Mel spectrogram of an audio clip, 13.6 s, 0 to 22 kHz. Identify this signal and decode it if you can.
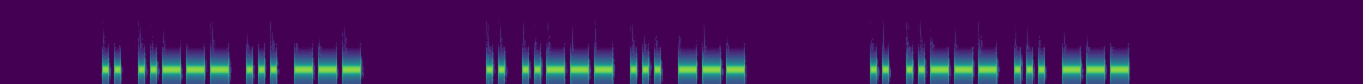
Morse code, heard as a keyed tone, about 21 wpm, 700 Hz. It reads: I2SO I2SO I2SO
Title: DXCC-100 Call Signs - 4 Characters - Repeated 3x - 20wpm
